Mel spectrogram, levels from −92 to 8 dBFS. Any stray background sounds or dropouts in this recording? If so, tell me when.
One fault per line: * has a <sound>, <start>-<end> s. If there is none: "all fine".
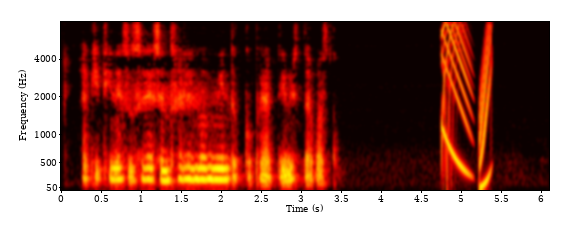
* has a chirp, 4.8-5.4 s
